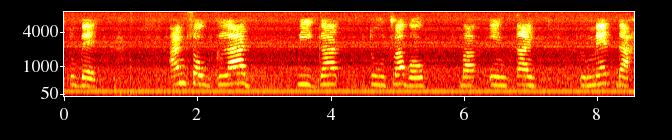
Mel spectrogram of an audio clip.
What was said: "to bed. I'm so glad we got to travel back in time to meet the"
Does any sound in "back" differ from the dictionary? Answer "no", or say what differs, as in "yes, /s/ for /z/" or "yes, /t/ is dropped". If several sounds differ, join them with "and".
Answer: yes, /k/ is dropped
